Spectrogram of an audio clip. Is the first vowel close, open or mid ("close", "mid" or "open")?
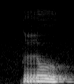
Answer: close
